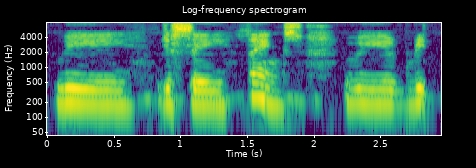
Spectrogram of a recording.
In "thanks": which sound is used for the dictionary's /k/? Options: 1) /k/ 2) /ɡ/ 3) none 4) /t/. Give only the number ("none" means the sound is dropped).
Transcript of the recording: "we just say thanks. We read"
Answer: 3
